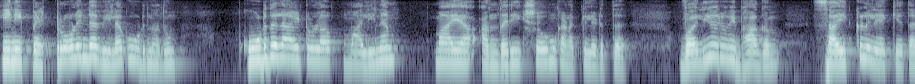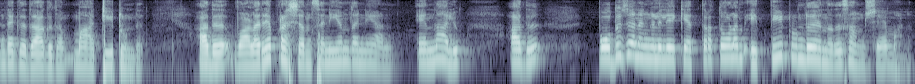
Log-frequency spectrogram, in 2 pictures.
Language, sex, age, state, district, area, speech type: Malayalam, female, 30-45, Kerala, Thrissur, urban, spontaneous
